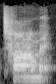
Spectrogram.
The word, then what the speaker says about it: Thom: And I'll put a link to your Facebook profile because his name is spelled T-H-O-M, Tom Gilbert. So it's a little different.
